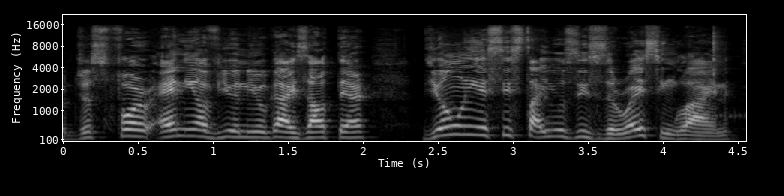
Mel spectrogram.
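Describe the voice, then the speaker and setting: High-voiced Portuguese-accented gaming streamer. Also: male voice. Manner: rambling, hesitant, frequent restarts and fillers. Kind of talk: live gameplay commentary and chat with viewers.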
